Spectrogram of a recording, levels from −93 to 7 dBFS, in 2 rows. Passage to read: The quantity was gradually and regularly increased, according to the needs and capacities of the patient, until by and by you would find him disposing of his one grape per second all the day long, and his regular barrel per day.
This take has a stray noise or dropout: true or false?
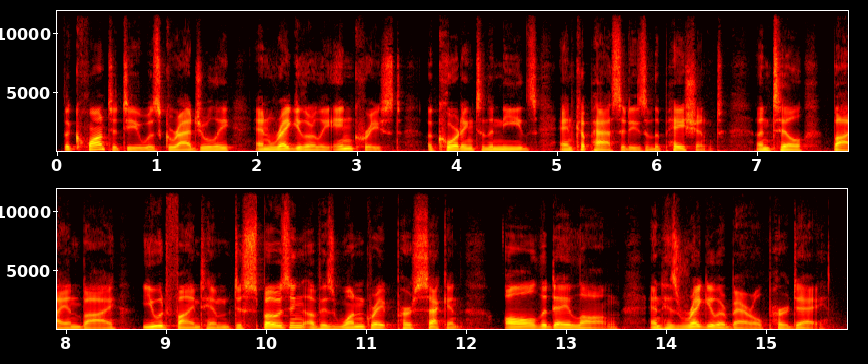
false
